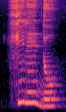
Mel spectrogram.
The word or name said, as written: filet deau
